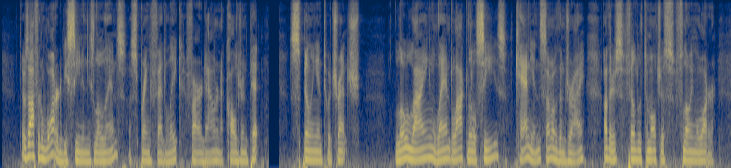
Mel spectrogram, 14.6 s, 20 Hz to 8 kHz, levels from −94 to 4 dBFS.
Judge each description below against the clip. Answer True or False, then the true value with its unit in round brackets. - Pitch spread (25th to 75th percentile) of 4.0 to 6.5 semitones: False (3.3 semitones)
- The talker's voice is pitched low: True (115 Hz)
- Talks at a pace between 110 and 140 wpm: False (170 wpm)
